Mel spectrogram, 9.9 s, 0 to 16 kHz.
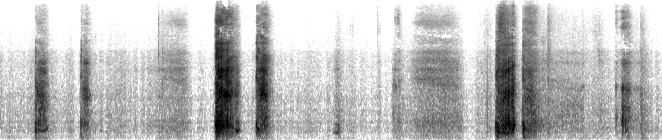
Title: # 48 one of those morning coughs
